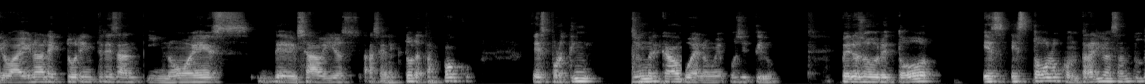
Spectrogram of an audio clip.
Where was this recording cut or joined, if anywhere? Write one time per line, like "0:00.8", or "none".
0:01.4
0:03.0
0:03.9
0:06.3
0:06.8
